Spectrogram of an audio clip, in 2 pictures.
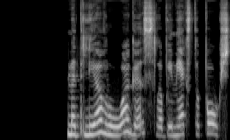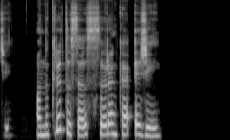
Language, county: Lithuanian, Vilnius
